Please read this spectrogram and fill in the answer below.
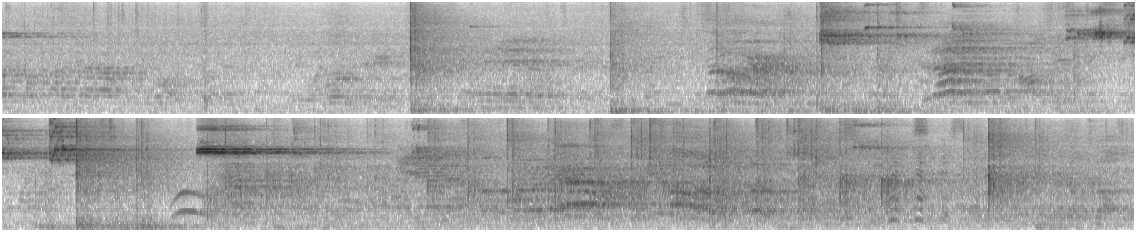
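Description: Volleyball rally in a gym: sharp ball contacts on serve, pass and spike, with sneakers squeaking on the hardwood and a short high whistle about ten seconds in, the loudest moment. Players and spectators then shout and cheer as the point ends.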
